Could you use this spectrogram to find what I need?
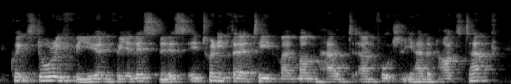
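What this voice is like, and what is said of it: London English accent. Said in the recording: “you can tell from my accent that I'm not from the North. I'm from London myself.”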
